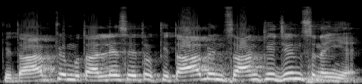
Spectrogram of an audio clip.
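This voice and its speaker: A man with a fairly high voice preaches a sermon. He leans hard on key words and stretches them out. He keeps asking his listeners questions and pushes them to answer. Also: darkish tone. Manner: emphatic, drawn-out stresses. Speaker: Islamic preacher.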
